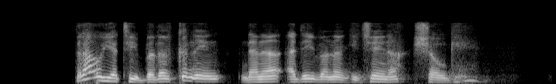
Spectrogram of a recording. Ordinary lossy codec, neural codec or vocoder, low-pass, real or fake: Opus, 24 kbps; codec, 16 kHz in and 24 kHz out, 0.4 kbps, LongCat-Audio-Codec, two codebook decoder; 7.2 kHz; fake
